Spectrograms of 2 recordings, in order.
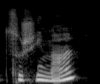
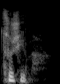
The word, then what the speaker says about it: Tsushima: Oh ja, wir haben Ghost of Tsushima. Das habe ich schon wieder falsch ausgesprochen. Das heißt Tsushima.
